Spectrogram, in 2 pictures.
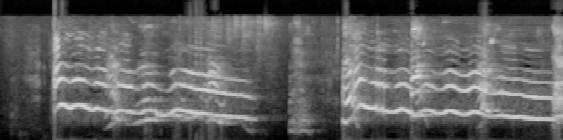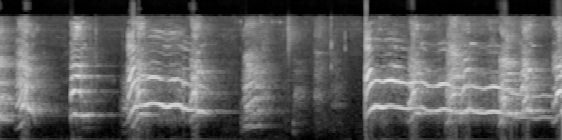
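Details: Norwegian Elkhound howling together with a Husky: repeated long, wavering howls that slide down in pitch, broken by sharp yelps and short barks, with a person speaking in between.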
